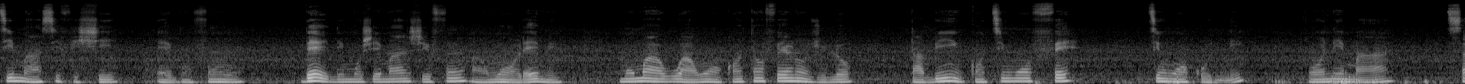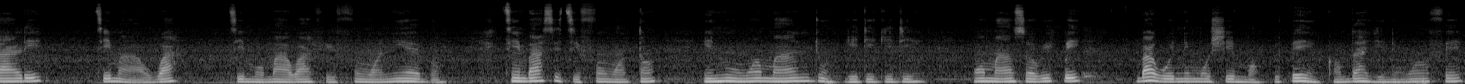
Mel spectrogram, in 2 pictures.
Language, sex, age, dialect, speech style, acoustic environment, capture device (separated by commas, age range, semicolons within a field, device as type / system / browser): Yoruba, male, 25-34, Nigeria - Nigerian Standard, relaxed; nervous; focused; excited, appliances; nature, mobile / Linux / Chrome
